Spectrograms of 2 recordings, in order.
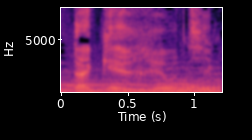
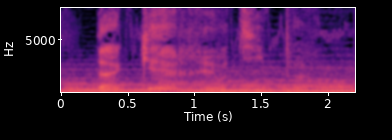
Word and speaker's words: daguerréotype: Daguerréotype. Je prononce mal, il y a deux R. C'est deux syllabes différentes. Daguerréotype.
